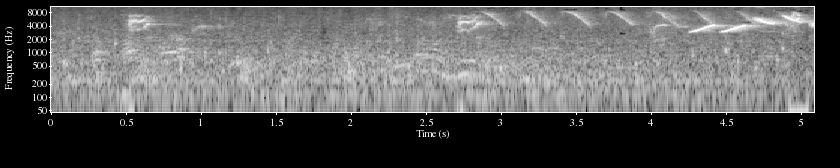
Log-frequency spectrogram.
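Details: Tui Tui Zel Zel fibra song from a double-collared seedeater, a style for teaching young birds. After quiet opening notes, rapid steep downslurs build into loud, fast rising whistled phrases at the close.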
